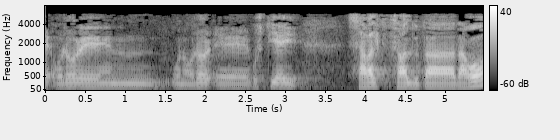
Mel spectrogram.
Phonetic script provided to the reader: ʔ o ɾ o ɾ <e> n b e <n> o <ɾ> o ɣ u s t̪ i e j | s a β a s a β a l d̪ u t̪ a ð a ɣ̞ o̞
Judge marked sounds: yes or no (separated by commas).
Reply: yes, yes, yes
